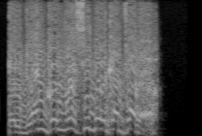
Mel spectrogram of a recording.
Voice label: voice message armor not pierce, crew tanks spanish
